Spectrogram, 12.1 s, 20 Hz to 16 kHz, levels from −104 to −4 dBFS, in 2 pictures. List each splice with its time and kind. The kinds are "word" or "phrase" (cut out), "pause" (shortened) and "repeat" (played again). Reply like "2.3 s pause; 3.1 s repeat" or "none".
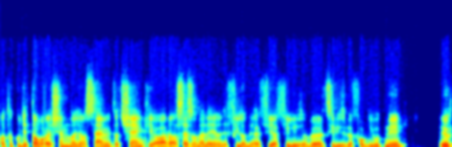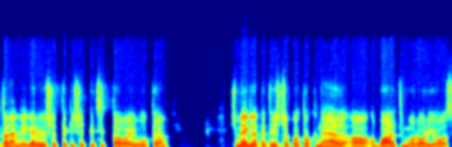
none

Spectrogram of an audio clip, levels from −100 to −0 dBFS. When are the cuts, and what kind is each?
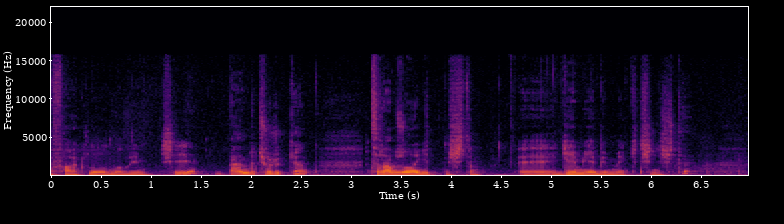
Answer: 3.1 s pause

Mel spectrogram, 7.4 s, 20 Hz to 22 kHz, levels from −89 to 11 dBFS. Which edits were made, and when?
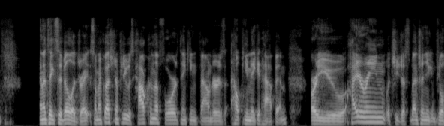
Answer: none

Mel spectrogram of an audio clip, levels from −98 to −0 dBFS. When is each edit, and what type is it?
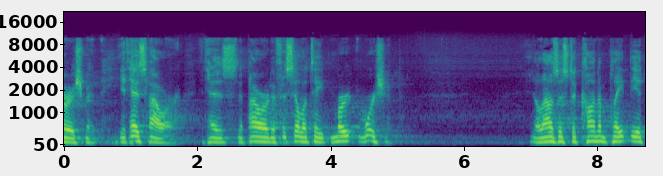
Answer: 1.2 s word

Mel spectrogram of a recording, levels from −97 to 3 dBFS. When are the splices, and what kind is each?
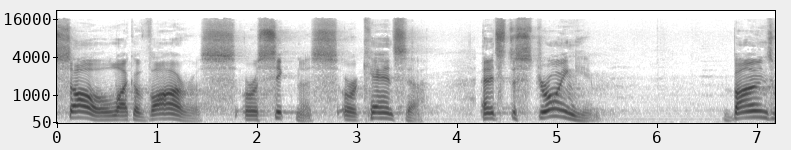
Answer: none

